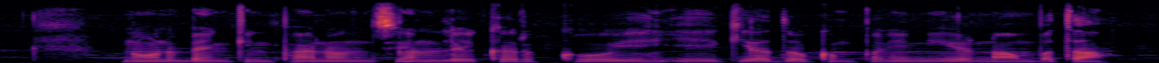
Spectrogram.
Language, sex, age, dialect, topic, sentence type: Magahi, male, 18-24, Northeastern/Surjapuri, banking, question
